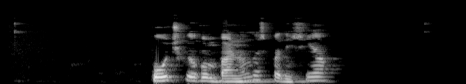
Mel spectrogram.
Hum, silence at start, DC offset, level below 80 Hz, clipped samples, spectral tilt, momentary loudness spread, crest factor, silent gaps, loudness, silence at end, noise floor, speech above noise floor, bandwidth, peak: none; 1.55 s; under 0.1%; -60 dBFS; under 0.1%; -5 dB/octave; 9 LU; 20 dB; none; -17 LUFS; 1.4 s; -78 dBFS; 62 dB; 7.6 kHz; 0 dBFS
